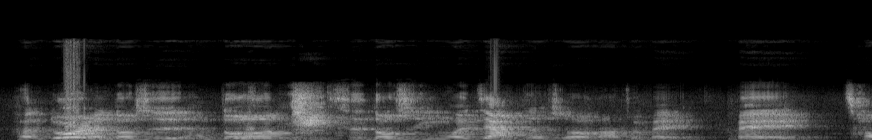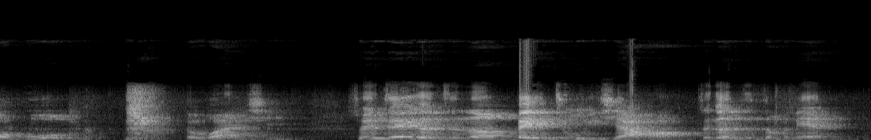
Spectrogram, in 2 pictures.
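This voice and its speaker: A woman's voice: on the low side, bright, forceful tone, distant mic. Woman teacher in an echoey classroom. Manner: explains step by step, quizzing students. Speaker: English teacher. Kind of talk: classroom lesson.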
